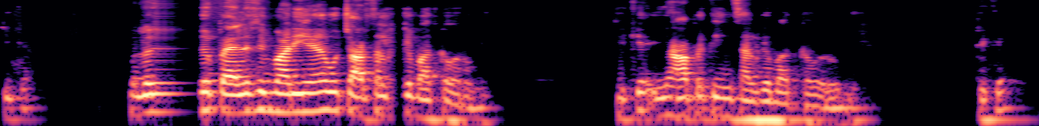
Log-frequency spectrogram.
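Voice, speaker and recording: A man with a medium-pitched voice runs an insurance training session at normal speed. He explains policy points confidently and often says "theek hai" to check that everyone is following.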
